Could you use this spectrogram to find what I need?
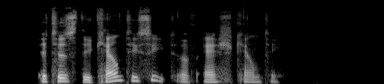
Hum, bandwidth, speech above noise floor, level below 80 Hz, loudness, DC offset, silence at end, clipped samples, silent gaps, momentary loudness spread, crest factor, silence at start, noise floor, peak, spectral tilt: none; 16 kHz; 48 dB; -60 dBFS; -23 LUFS; under 0.1%; 1.05 s; under 0.1%; none; 14 LU; 24 dB; 0.4 s; -71 dBFS; -2 dBFS; -4.5 dB/octave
